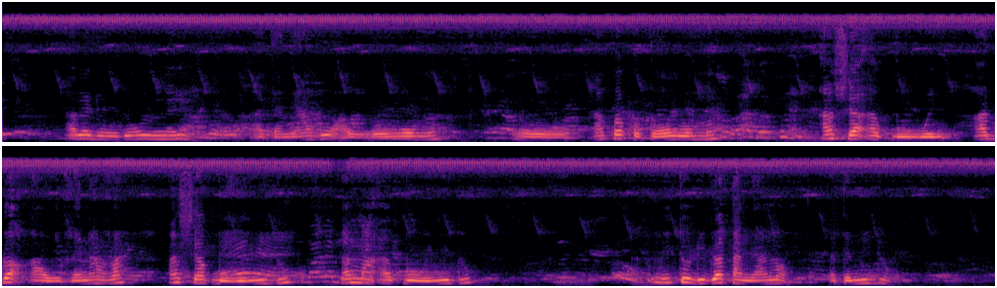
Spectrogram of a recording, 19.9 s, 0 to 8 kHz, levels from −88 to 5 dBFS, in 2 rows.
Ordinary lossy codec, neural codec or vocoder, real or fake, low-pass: MP3, 64 kbps; none; real; 7.2 kHz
